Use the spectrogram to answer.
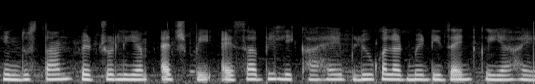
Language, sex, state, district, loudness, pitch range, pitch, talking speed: Hindi, female, Chhattisgarh, Sukma, -15 LUFS, 220-230 Hz, 225 Hz, 155 wpm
